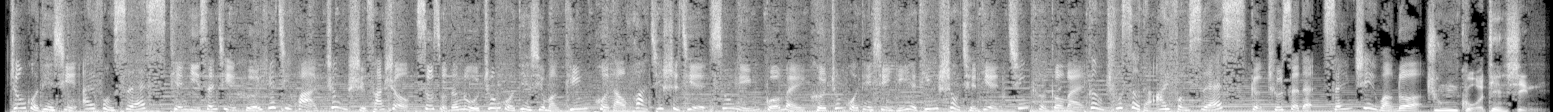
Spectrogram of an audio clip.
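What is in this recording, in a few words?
chinese mandarin female commercial; voice demos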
